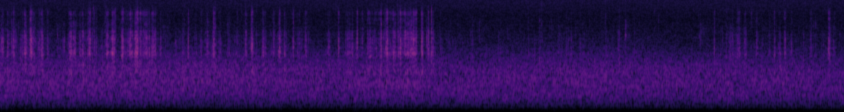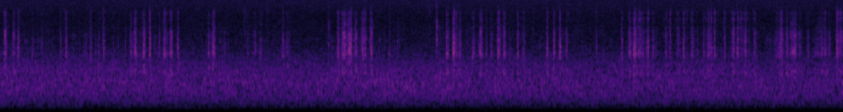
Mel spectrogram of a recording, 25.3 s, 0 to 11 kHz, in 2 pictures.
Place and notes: {"title": "Utena, Lithuania, close to dried leaves", "date": "2021-01-31 15:10:00", "description": "windy winter day. dried, curled up leaves on a branch. small mics close up", "latitude": "55.52", "longitude": "25.58", "altitude": "106", "timezone": "Europe/Vilnius"}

